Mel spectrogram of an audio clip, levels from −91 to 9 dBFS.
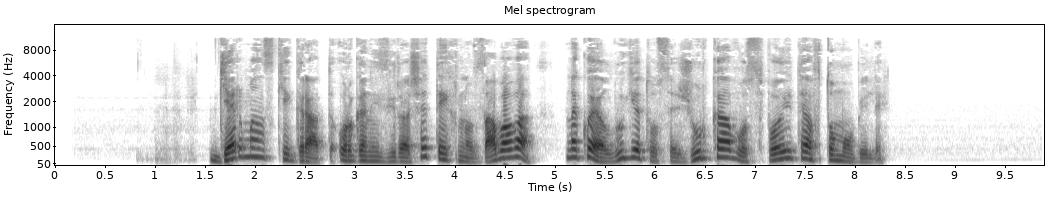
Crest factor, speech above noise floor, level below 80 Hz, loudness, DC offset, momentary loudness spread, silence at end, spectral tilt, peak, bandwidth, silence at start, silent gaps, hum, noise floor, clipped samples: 18 dB; 58 dB; -60 dBFS; -17 LUFS; under 0.1%; 12 LU; 1.65 s; -7 dB/octave; 0 dBFS; 11.5 kHz; 1.55 s; none; none; -75 dBFS; under 0.1%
